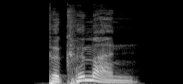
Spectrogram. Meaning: to trouble
- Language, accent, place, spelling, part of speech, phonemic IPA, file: German, Germany, Berlin, bekümmern, verb, /bəˈkʏmɐn/, De-bekümmern.ogg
